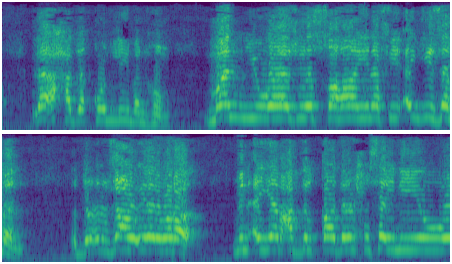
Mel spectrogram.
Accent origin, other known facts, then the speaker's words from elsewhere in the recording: Beirut, Beirut Governorate, Lebanon; لكني 100% ما عندي ولا أي شرش فلسطيني، ولكني أتحدث عن القدس وعن فلسطين أكثر مما أتحدث عن بيروت اللي هي مدينتي وعن لبنان اللي هو بلدي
